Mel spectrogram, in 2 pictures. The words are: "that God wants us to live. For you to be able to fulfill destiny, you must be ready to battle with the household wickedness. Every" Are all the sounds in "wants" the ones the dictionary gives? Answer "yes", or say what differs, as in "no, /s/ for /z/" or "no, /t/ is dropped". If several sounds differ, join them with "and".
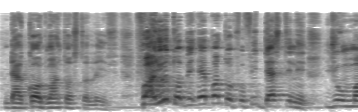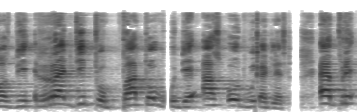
no, /s/ is dropped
